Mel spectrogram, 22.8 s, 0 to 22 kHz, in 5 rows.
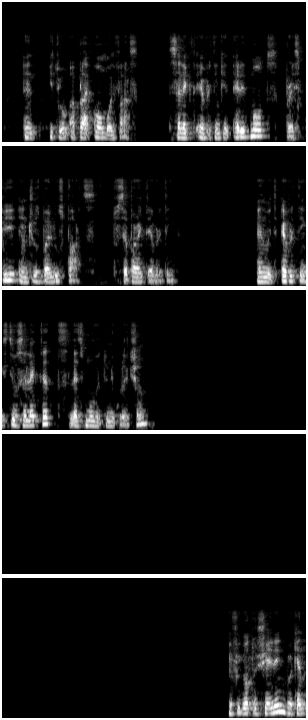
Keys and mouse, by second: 2.6 Tab, 3.4 a, 4.1 p, 6.6 m, 7.8 Tab, 8.8 m, 16.9 Tab, 17.1 drag, 17.7 click, 17.9 g, 19.5-20.6 middle drag.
